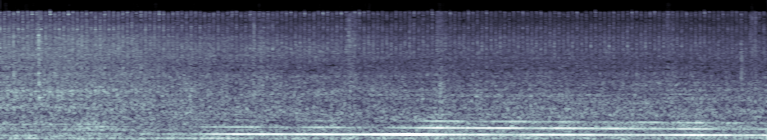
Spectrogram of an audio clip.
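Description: Engine running steadily with a light, uneven tick riding over the hum, a couple of times a second; source of the tick undetermined.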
